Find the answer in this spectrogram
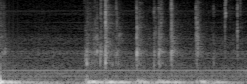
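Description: Computer keyboard keys clicking during typing: a few scattered keystrokes, then a quick run of them in the second half, over a steady low hum.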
